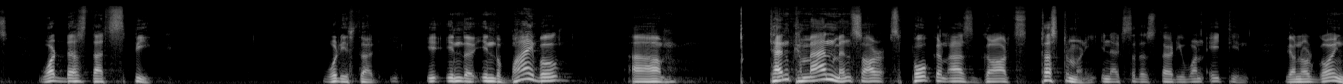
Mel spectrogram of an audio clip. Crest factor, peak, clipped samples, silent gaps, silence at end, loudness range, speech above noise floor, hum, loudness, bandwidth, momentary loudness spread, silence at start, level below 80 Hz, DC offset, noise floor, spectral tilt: 22 dB; -4 dBFS; under 0.1%; none; 0 s; 6 LU; 40 dB; none; -24 LUFS; 16 kHz; 16 LU; 0 s; -60 dBFS; under 0.1%; -64 dBFS; -5.5 dB/octave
